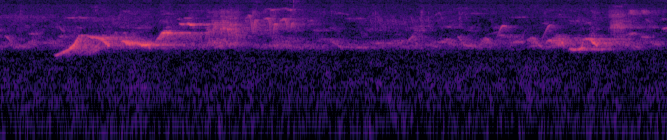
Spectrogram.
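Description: Faint bird chirps and short rising whistles, in a cluster about half a second in and again near six seconds, over near silence.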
